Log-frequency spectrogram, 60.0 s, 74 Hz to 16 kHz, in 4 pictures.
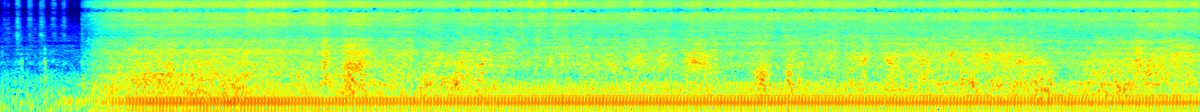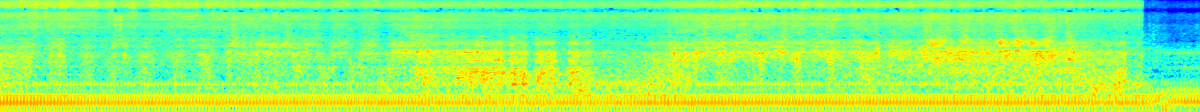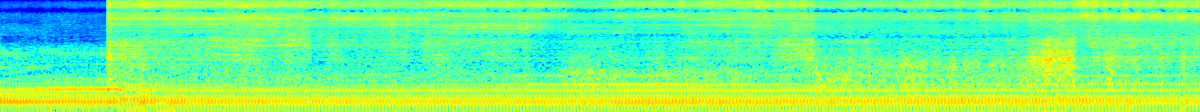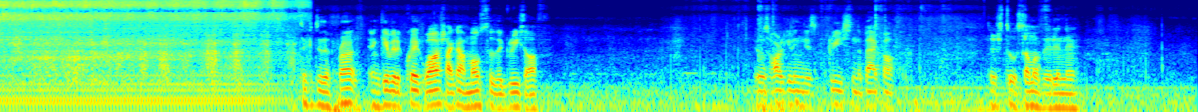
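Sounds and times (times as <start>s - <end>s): pressure washer spraying water: 1.0s - 29.4s, 31.4s - 48.9s.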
